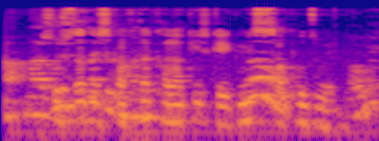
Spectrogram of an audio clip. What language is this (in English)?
Georgian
